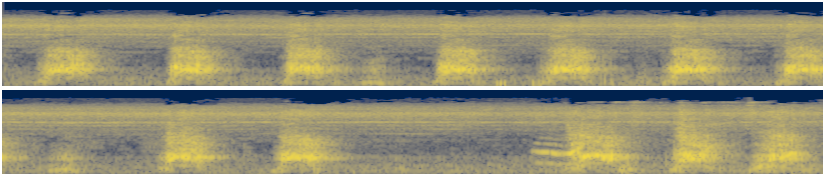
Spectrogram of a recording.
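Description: Small terrier barking at a hovering drone, about one and a half sharp barks a second in a steady run, breaking off for about a second near the end and then starting again. A steady high whine, from the drone's rotors, runs underneath.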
